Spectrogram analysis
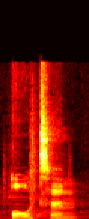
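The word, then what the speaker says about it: autumn: velocissima precisazione sulla pronuncia in UK lo pronunciano comunque con la o chiusa quindi è autum per me è difficilissimo farlo autum mentre in American english It's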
